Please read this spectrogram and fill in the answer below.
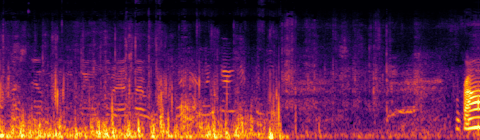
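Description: Faint voices of several people talking in the background over a low outdoor rumble, dropping to a quieter stretch after about three and a half seconds; a man starts speaking close by at the very end.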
